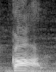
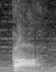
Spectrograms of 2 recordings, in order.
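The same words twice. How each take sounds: No difference in how they are said.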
